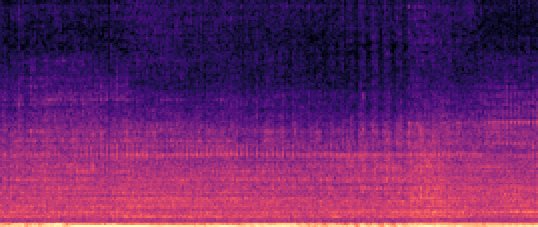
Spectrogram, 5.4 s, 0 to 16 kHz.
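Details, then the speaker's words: 2011 Polaris RZR 800 twin in neutral before a test drive: the idle is uneven and lumpy, with revs sagging and wavering in a loping irregular beat as it tries to stall; cause not confirmed. "She's trying to stall. Oh, sketchy."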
